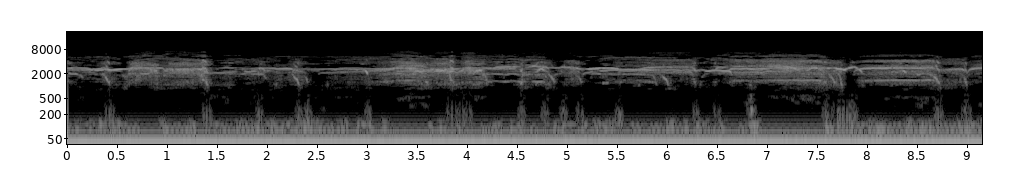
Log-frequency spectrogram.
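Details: Harsh, wheezing screams of peregrine falcon chicks at their evening meal, 5 May 2021, rising and falling in near-unbroken overlapping calls with low rumble below.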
